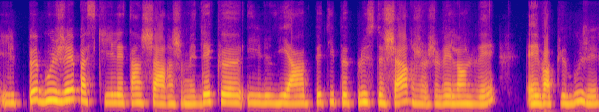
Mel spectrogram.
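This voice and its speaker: Using a medium pitch, a woman talks at a fairly slow pace. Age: 60s. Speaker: hypnosis client. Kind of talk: personal testimony. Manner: halting, many hesitations.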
